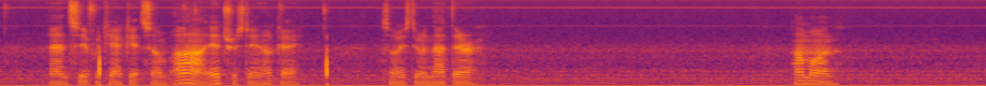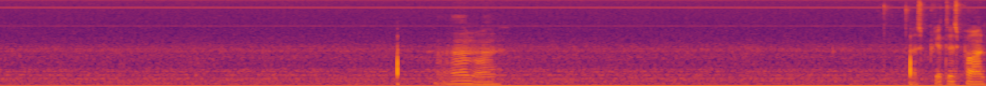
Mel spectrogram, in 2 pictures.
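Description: A middle-aged man talks casually into a nearby microphone, in short bursts.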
